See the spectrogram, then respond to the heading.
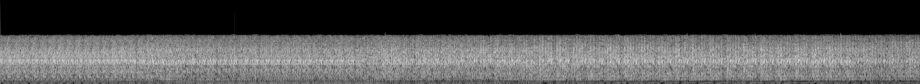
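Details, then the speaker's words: Cummins diesel with VE injection pump, just restarted after replacing leaking cylinder 2 injector line, lots of smoke: rough, lumpy idle with uneven beat as one cylinder misfires from air in the lines; cleared after about 4 minutes running. "Did have a lot of air in the line. So at this point I was getting pretty concerned. It seemed to have a misfire on one cylinder, but after we ran it for about 4 minutes, it cleared up and was running normal again."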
